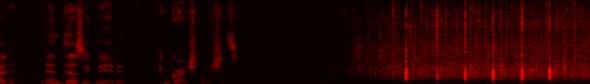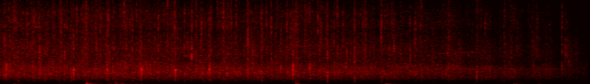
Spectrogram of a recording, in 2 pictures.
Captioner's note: applause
